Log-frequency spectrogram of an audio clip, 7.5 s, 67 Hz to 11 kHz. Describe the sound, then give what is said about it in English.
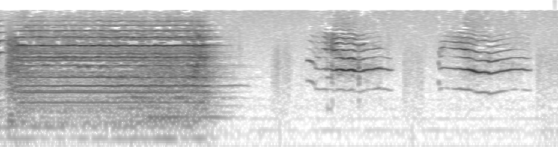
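A cat lets out a long, drawn-out yowl, then two shorter wavering meows after a brief pause, all loud with no one talking. “Cats, which are said to have 9 lives, were once used as a basis of comparison for things which are supposed to last a long while.”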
